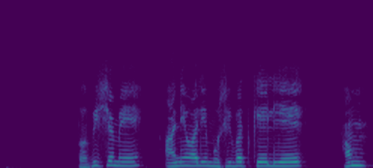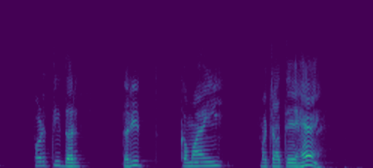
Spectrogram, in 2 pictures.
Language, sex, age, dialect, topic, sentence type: Hindi, male, 36-40, Garhwali, banking, statement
